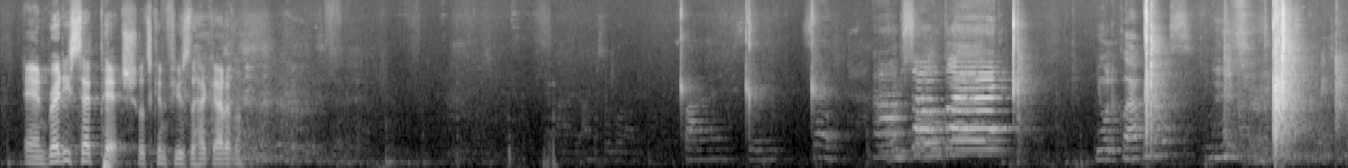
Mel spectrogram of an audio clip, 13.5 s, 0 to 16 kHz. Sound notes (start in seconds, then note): 2.1 audience laughs; 7.4 choir member snaps fingers; 12.1 audience begins clapping in unison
